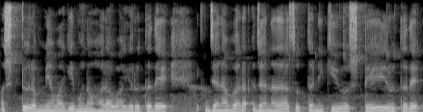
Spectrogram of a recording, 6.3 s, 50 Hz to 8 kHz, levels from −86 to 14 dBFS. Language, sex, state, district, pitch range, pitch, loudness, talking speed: Kannada, female, Karnataka, Shimoga, 175-185 Hz, 180 Hz, -17 LUFS, 85 wpm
